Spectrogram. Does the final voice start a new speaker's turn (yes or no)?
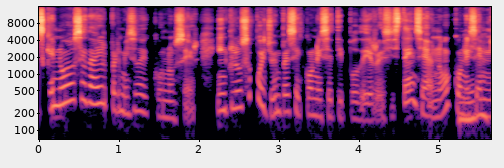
no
